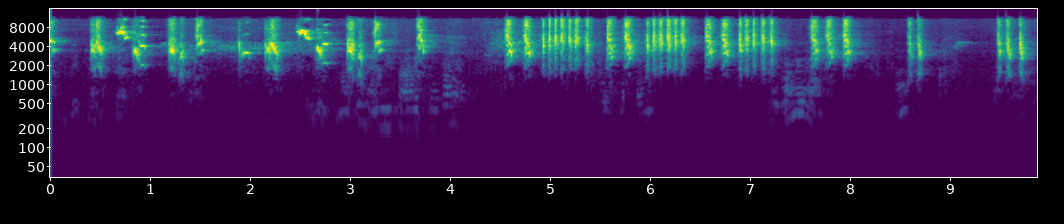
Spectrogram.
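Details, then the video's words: A very vocal long-tailed shrike delivers a busy song of mixed chirps, rasping buzzy bursts and quick chattering series, with brief pauses between phrases. "Suara burung pentet super gacor"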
